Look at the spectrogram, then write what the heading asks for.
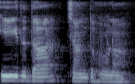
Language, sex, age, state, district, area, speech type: Punjabi, male, 30-45, Punjab, Fatehgarh Sahib, rural, spontaneous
